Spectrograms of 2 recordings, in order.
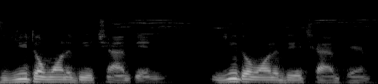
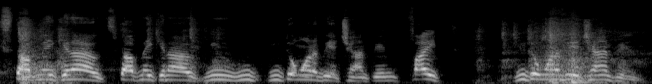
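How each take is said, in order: First: The way he said it. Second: Coach yelling. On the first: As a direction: say it quietly, the way he once said it. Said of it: "the way he said it". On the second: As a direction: bark at the fighter to stop clinching and fight. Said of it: "And he's like". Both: Retold or imitated.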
